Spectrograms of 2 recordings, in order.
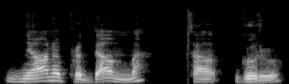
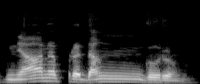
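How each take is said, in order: First: The nasal before 'guru' is an m sound. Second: The nasal before 'guru' is an ng sound. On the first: "with a makara, with the M sound at the end" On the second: "you can change that legitimately, optionally"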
